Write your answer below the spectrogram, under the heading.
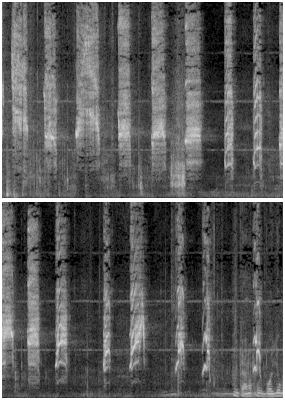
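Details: Young chimpanzee Gina crying and refusing to let her carer go home: loud, harsh, noisy screams repeated in steady bursts about every second, with short silent gaps between them, then a low murmur near the end.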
